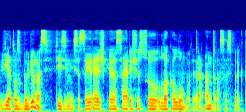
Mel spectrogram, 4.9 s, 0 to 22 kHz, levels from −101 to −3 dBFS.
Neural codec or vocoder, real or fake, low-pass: none; real; 7.2 kHz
